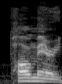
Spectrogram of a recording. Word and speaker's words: Palmieri: have here a guest Kevin how do you pronounce her last name um Paul Mary kiffin Paul Mary from The Next Level universities also a host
